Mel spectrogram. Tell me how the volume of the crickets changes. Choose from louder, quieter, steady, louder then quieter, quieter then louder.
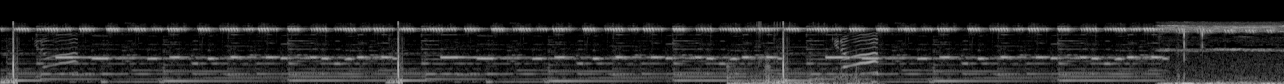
steady.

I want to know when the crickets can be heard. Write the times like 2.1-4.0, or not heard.
0.0-12.7.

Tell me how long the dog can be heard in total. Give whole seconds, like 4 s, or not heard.
not heard.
